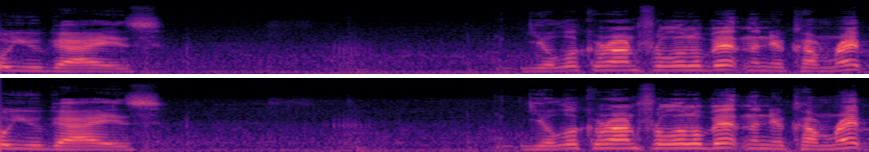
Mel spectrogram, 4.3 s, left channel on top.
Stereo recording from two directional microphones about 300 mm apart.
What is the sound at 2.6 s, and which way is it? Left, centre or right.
Speech, centre.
